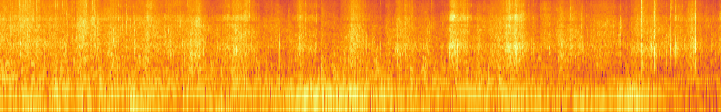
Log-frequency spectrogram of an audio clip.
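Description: Walking through high weeds and thorny brush: stems and brush swishing against clothing and gear in irregular rustles, over a low rumble of the body-worn camera rubbing against the pack straps.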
